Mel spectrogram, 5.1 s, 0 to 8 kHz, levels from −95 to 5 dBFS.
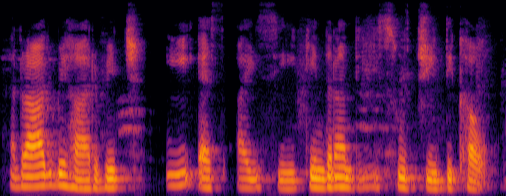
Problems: background conversations at intervals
